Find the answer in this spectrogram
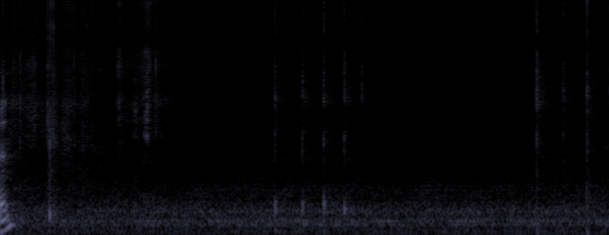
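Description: Small plastic clicks and taps from a cinnamon shaker with a flip-top cap being handled and shaken over a bowl of oatmeal: a few sharp clicks, four of them about three seconds in and three more near the end.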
